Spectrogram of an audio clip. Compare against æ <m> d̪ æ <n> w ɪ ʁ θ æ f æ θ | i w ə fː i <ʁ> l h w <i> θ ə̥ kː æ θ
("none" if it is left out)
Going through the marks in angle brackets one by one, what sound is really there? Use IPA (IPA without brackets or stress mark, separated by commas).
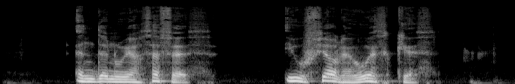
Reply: n, n, ʁ, æ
